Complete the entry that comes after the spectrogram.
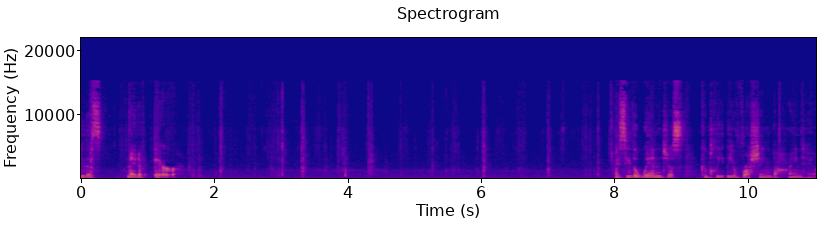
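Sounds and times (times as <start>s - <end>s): cards being shuffled: 0.0s - 8.2s.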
